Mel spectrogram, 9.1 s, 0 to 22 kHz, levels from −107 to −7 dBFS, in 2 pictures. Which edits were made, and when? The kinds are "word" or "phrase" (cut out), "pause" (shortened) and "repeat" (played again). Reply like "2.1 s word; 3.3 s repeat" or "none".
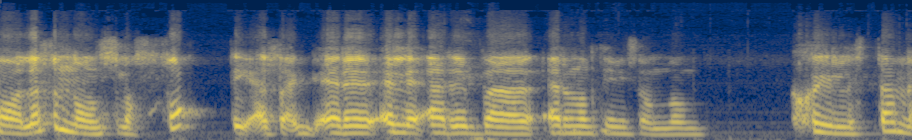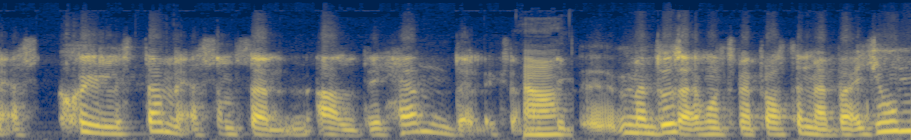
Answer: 2.1 s word; 4.7 s repeat; 7.9 s phrase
